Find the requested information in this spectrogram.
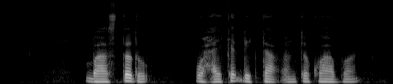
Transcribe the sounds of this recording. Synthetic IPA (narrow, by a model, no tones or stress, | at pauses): baːst̪ʰɐðʊ | wɑħɑjkʰɐɖɪɡt̪ʰaːʕʊnt̪ʰɔkʰʊhɐβɔːn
